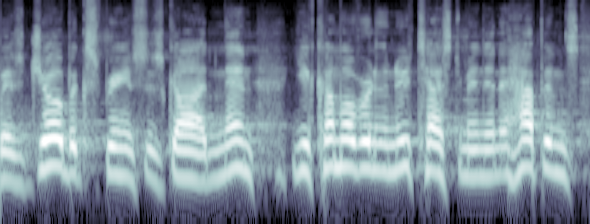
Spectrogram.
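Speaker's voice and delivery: ordinary talk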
